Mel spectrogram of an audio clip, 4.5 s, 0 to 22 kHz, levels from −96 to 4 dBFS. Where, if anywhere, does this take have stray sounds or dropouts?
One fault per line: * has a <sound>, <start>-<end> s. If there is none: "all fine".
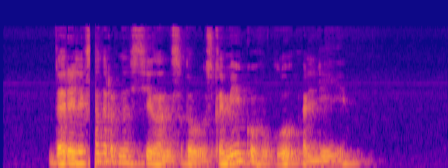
* has a dropout, 0.9-1.0 s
